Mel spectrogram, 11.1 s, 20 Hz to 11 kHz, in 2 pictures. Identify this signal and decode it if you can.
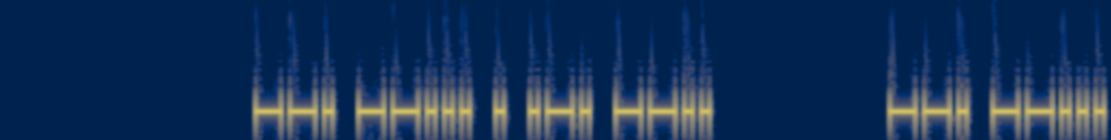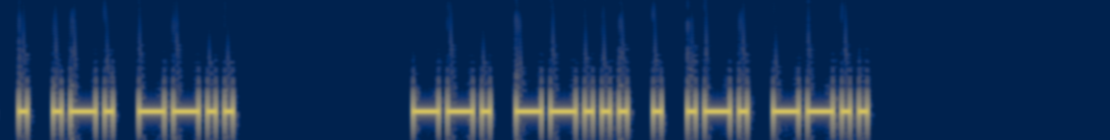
Morse code, heard as a keyed tone, about 28 wpm, 700 Hz. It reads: G7ERZ G7ERZ G7ERZ
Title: DXCC-100 Call Signs - 5 Characters - Repeated 3x - 28wpm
